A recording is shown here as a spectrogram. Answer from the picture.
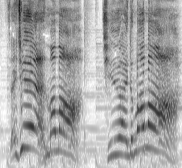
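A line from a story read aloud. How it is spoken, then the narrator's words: Loud shout. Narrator (Chinese): 赫克托大喊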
